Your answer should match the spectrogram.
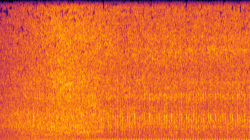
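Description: A car engine starts up and settles into a steady idle, its low rhythmic chugging pulsing evenly, with no voices.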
